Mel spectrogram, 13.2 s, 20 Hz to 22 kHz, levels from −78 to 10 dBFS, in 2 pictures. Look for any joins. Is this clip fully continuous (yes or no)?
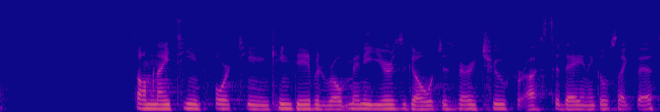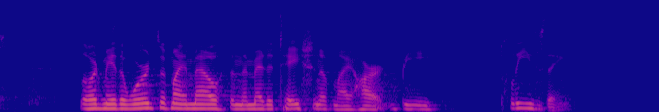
yes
